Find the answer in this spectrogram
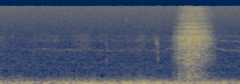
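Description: Wind buffeting the microphone, a steady low rumble, with a short breath from the speaker near the end.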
